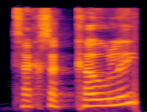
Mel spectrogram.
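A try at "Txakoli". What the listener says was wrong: Chacoli. Well, the TX comes as a CH, right?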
